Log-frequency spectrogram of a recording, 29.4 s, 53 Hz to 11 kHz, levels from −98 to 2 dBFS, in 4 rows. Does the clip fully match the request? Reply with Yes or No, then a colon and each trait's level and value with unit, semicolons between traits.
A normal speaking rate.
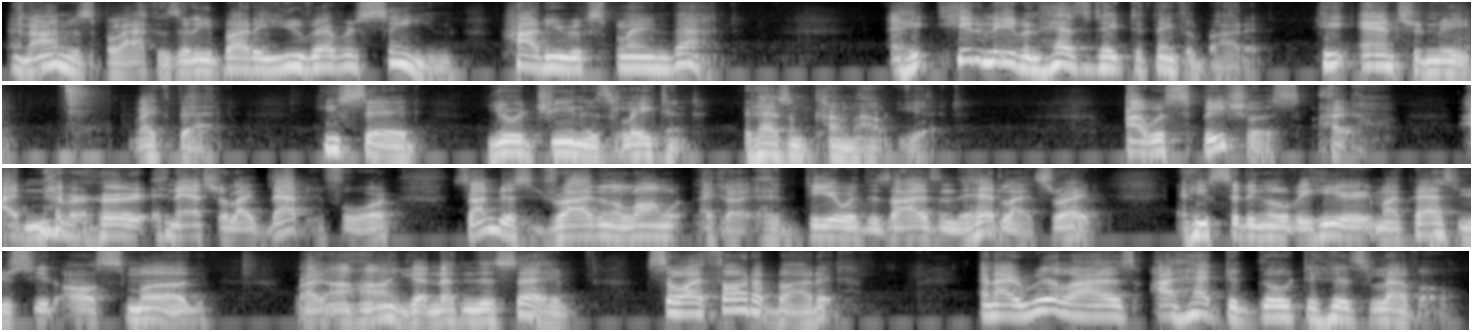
No: fast, 210 wpm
